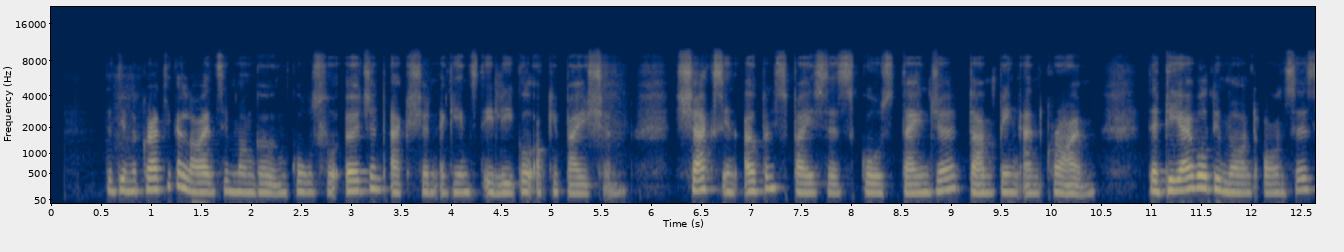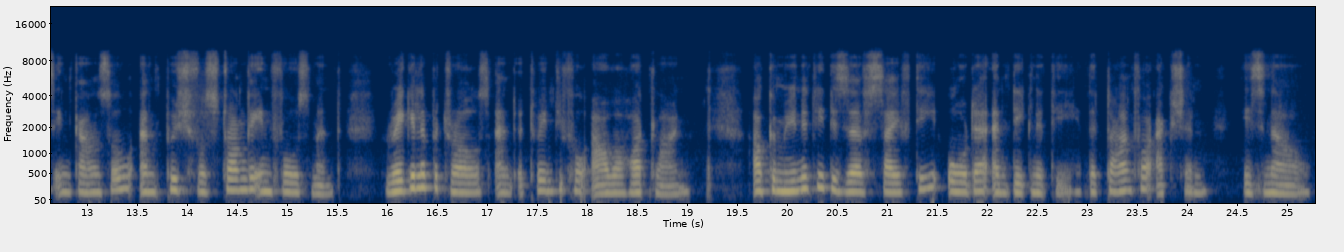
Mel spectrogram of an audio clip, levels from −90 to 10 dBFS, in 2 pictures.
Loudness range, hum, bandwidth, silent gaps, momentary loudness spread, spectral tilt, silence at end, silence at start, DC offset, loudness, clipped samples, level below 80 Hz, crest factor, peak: 3 LU; none; 10 kHz; none; 11 LU; -5.5 dB/octave; 0.05 s; 0.55 s; under 0.1%; -29 LUFS; under 0.1%; -68 dBFS; 20 dB; -10 dBFS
